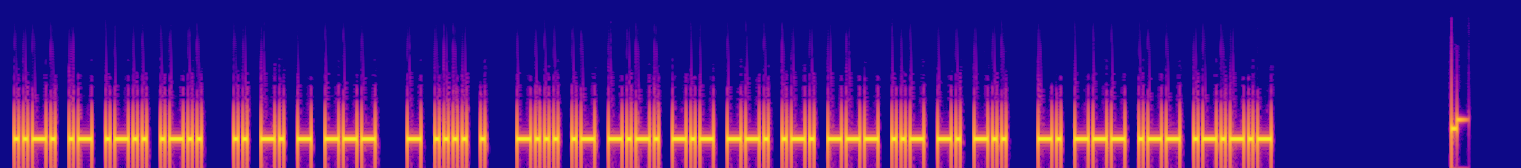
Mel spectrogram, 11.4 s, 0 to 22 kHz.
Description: Morse code, heard as a keyed tone, about 34 wpm, 700 Hz. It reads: FALL INTO THE BACKGROUND NOW.
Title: Sentences from Top 1300 Words 35wpm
